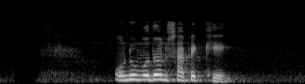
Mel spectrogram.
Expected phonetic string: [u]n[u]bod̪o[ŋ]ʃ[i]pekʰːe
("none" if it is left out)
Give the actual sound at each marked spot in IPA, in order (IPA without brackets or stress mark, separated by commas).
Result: o, u, n, a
